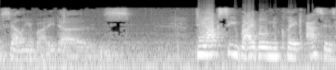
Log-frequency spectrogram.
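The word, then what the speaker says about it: deoxyribonucleic acid: Deoxy ribboucleic acid is how you say it.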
